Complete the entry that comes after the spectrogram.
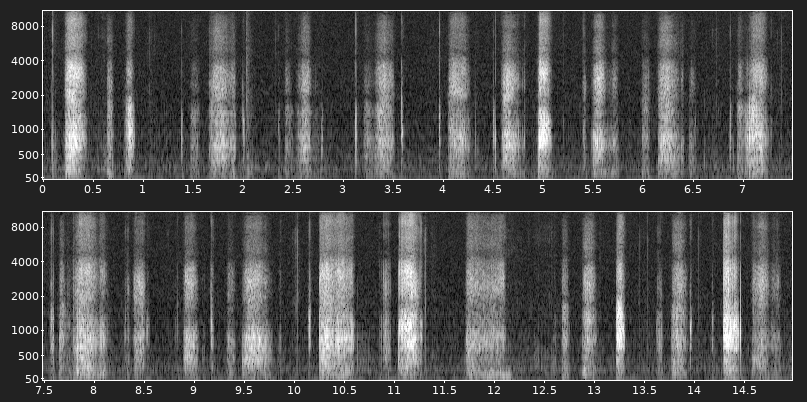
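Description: A hand writes Chinese characters with a teal outline marker on a flat sheet of grid-lined calligraphy practice paper, its felt tip drawn and rubbed across the surface in continuous strokes. The sound is a quiet series of short, bright, scratchy swishes separated by brief silences, with a few longer drawn-out rubs.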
